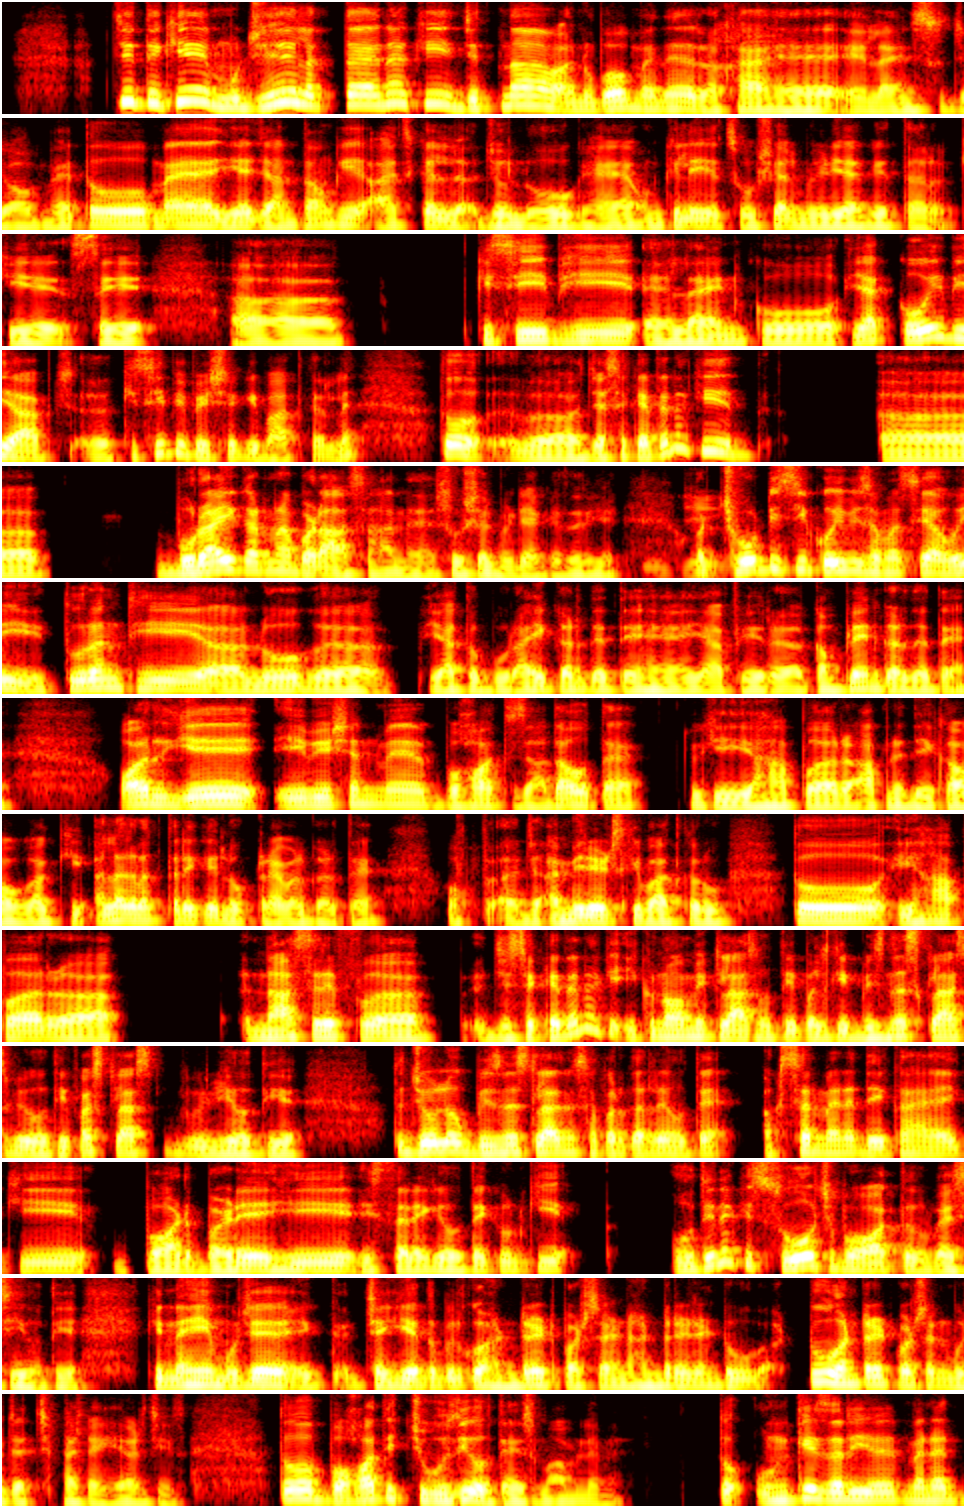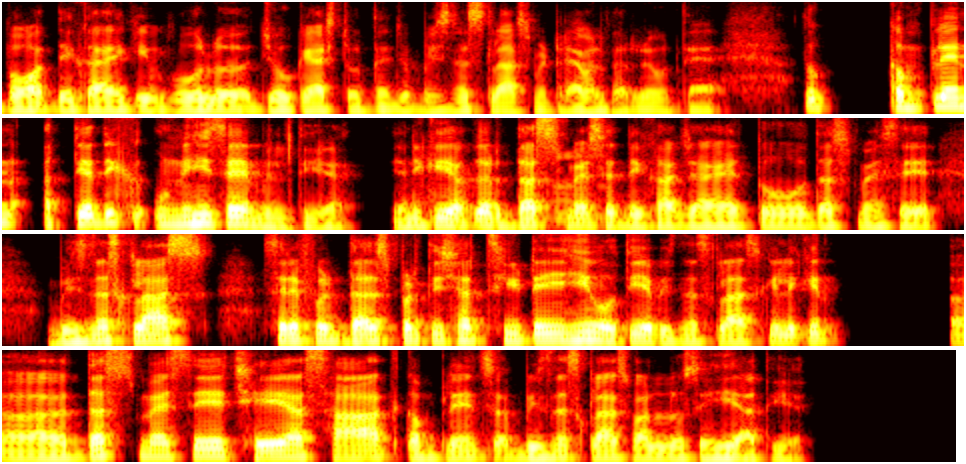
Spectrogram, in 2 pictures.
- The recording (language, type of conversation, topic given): Hindi, advice, नई नौकरी और अलग कामकाजी वातावरण में ढलने का आपका अनुभव कैसा रहा है?
- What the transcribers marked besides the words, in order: other noise; in English: "एयरलाइन्स जॉब"; "तरीके" said as "तरकीये"; in English: "एयरलाइन"; in English: "कंप्लेन"; in English: "एविएशन"; in English: "ट्रैवल"; in English: "इकोनॉमी क्लास"; in English: "बिज़नेस क्लास"; in English: "फ़र्स्ट क्लास"; in English: "बिज़नेस क्लास"; in English: "हंड्रेड परसेंट, हंड्रेड एंड टू टू हंड्रेड परसेंट"; in English: "चूज़ी"; in English: "गेस्ट"; in English: "बिज़नेस क्लास"; in English: "ट्रैवल"; in English: "कंप्लेन"; in English: "बिज़नेस क्लास"; in English: "बिज़नेस क्लास"; in English: "कंप्लेंटस बिज़नेस क्लास"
